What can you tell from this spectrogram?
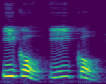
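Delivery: "इको" with a hard k. Shown as a demonstration. Teacher models the word for students, k sound. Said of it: "इको ही पढ़ेंगे".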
